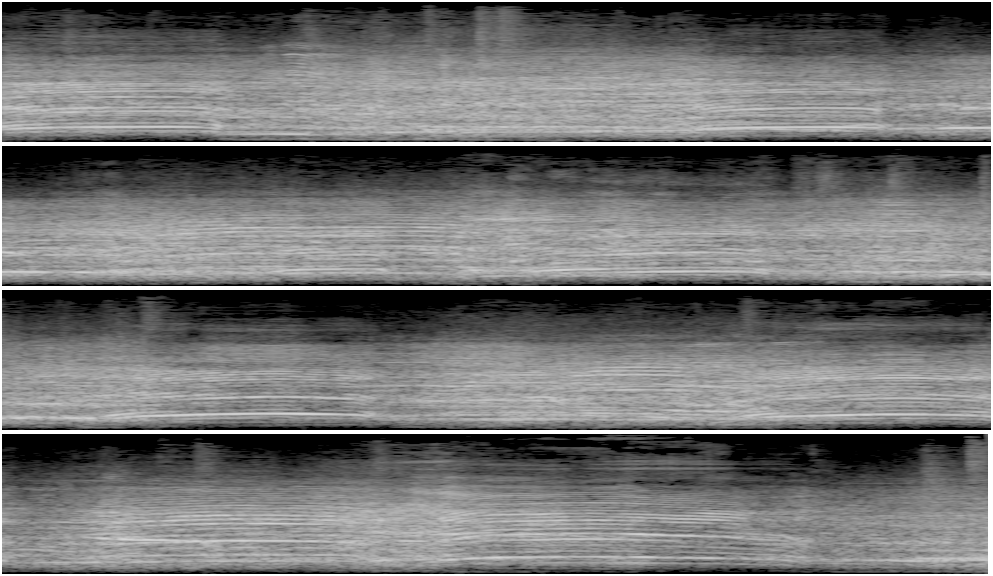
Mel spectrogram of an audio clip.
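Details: Peranakan Ongole bulls at Pasar Pon livestock market in Ambarawa, Central Java, lowing repeatedly in long rising-and-falling moos, several animals overlapping over a constant market din.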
